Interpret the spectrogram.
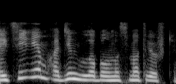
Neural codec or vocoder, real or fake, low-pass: codec, 16 kHz, 1.1 kbps, Voila-Tokenizer; fake; 7.2 kHz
